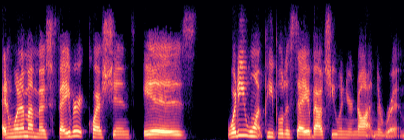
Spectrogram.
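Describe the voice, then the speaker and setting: In an unremarkable speaking voice, a woman with an American accent talks at a moderate pace and medium pitch with ordinary pitch variation over a quiet background. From US South, North Georgia. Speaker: leadership coach. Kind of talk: podcast interview.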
